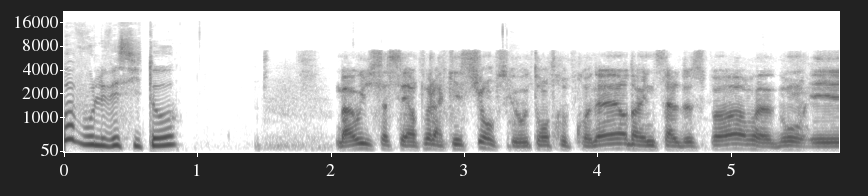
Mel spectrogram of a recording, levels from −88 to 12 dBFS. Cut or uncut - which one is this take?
uncut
